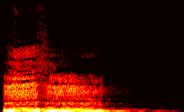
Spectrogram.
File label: tounge; smite; voicepack; janus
